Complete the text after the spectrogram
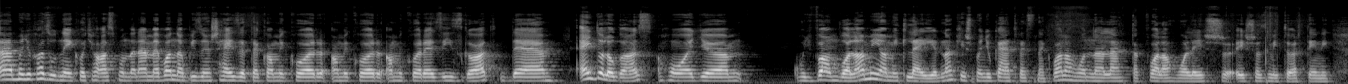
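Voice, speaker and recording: A woman talks fairly quickly, her pitch fairly low and its variation ordinary. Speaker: sports reporter and former athlete. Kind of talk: interview. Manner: hesitant, many repeated words.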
